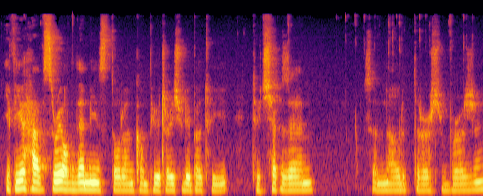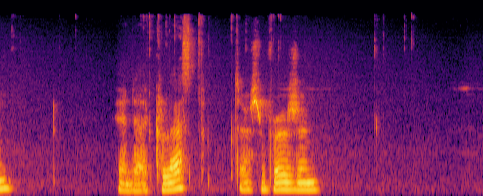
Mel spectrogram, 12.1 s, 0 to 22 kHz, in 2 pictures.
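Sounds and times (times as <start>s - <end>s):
person speaking: 0.0s - 6.8s, 7.5s - 10.1s.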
